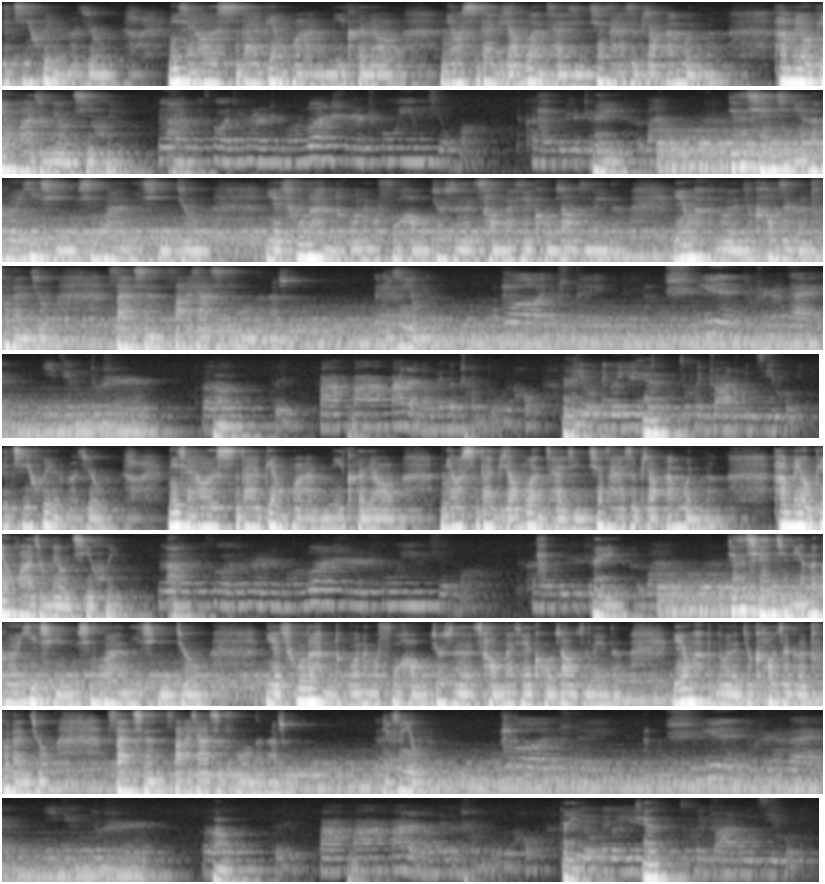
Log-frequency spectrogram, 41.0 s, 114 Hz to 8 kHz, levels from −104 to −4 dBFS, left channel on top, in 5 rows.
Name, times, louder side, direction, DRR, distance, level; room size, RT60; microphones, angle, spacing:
voice 1, 0.0-9.4 9.9-10.1 13.6-13.7 14.1-14.4 15.5-27.6 28.4-28.9 34.9-35.2 38.4-38.6 39.2-39.4, right 1 dB, 45° right, 8 dB, 0.6 m, -21 dB
voice 2, 9.8-13.0 13.4-14.9 15.2-15.5 28.4-29.0 29.5-30.7 31.3-34.3 34.8-35.1 35.6-40.8, left 2 dB, 50° left, 0 dB, 1.7 m, -42 dB
sound 1, 14.7-34.3, left 1 dB, 35° left, 0.8 m, -31 dB
12.0 x 8.7 x 2.8 m, 1.2 s
head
